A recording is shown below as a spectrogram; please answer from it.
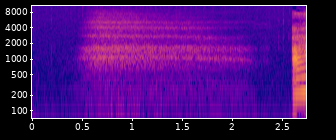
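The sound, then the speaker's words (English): A deep, slow inhale during a guided affirmation breathing exercise, a long, steady, breathy hiss lasting well over a second, then a short hush as the breath is held before a voice begins. “Take a deep breath in. Hold.”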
